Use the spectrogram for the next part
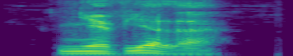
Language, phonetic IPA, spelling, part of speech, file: Polish, [ɲɛˈvʲjɛlɛ], niewiele, numeral, Pl-niewiele.ogg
